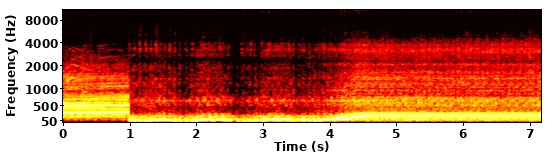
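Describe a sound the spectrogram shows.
A truck engine rumbles and revs up.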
